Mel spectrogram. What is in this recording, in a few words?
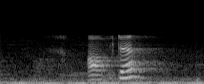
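"after", British English, female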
